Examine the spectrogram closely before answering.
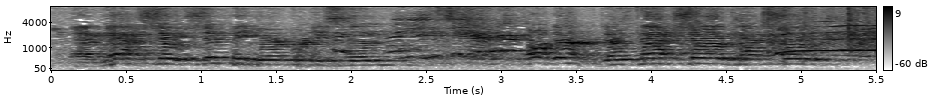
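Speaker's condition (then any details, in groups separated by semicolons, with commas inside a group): No condition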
